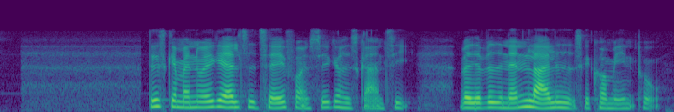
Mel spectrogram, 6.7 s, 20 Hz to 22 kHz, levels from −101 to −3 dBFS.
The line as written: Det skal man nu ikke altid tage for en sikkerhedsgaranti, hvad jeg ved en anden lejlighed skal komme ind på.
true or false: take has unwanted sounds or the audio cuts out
false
